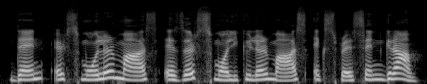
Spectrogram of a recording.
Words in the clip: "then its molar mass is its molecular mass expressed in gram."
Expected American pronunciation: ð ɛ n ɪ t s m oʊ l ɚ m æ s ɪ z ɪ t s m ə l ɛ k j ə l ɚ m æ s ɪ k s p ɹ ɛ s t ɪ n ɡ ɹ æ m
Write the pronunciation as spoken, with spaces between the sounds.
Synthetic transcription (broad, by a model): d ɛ n ɪ t s m oʊ l ɚ m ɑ s ɪ z ɪ t s m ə l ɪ k j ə l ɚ m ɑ s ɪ k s p ɹ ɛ s ɪ n ɡ ɹ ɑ m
